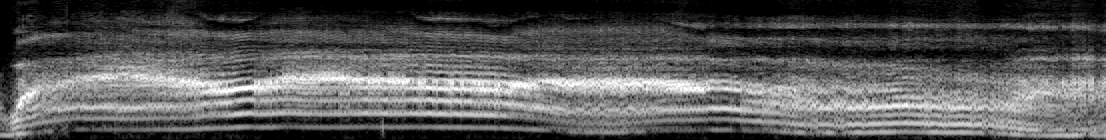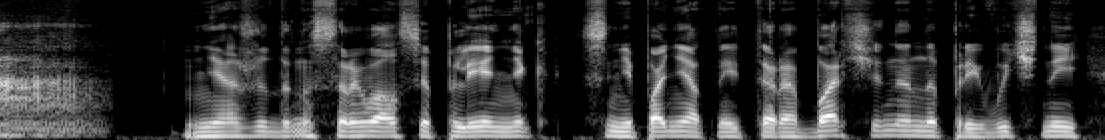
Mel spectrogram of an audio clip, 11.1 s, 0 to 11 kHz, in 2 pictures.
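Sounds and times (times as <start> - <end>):
speech: 0.0 - 0.4, 6.5 - 11.0
locked-up cat yowling and growling at night: 0.0 - 6.1.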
